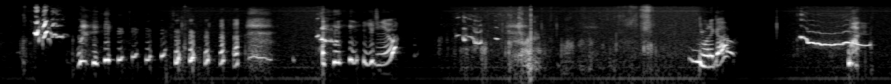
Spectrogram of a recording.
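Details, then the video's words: Excited female Chihuahua Precious howls as if channelling her inner wolf: a rapid run of short yips, then longer wavering howls rising and falling, with a person chatting affectionately over her. "howling and demanding chi"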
